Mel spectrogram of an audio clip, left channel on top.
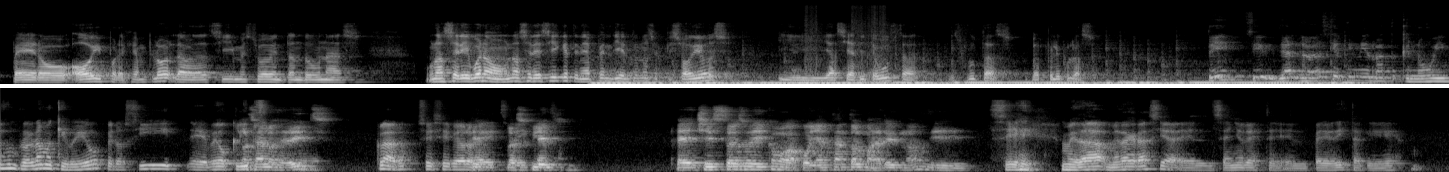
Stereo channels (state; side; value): different; both; correlation 0.00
